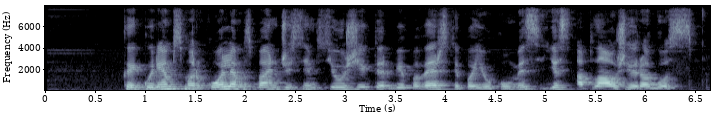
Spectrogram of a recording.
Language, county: Lithuanian, Marijampolė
